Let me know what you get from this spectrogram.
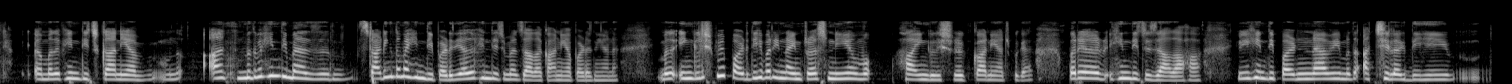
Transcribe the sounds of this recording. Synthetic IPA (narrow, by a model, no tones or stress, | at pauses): mət̪ləbɦɪ̃nd̪iːt͡ʃkaːnɪjãːmt̪ | mət̪ləbɦɪ̃nd̪iːmɛ̃ːsʈaːɾʈɪ̃ŋɡt̪õːmɛ̃ːɦɪ̃nd̪iːpəɽd̪iːaːt̪oːɦɪ̃nd̪iːt͡ʃmɛ̃ːzjaːd̪aːkaːnɪjãːpəɽd̪iːãːnɛːmət̪ləbɪ̃ŋɡlɪʃbiːpəɽd̪iːɦiːpəɾɦɪnːaːɪɳʈɾəsʈnĩː | hãːɪŋɡlɪʃkaːnɪjãːt͡ʃbəɡɛːɾpəɾɦɪ̃nd̪iːt͡ʃəzjaːd̪aːɦaːkjõːkiɦɪ̃nd̪iːpəɽnaːʋiːmət̪ləbətːʃʰiːləɡd̪iːɦiː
